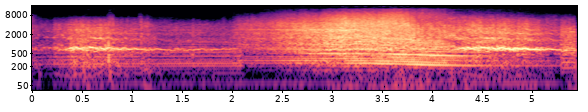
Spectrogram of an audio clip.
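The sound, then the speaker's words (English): A motorcycle skids hard at a level crossing as a car streaks across, and the rider tumbles from the bike; tires screech in long wavering squeals over a loud, rushing engine roar that swells midway and holds steady for several seconds, with no voices. “Careering along another alleyway, he streaks across a level crossing, causing the motorcyclist to skid and tumble from his bike.”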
